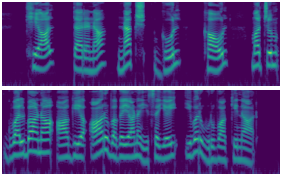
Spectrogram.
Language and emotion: Tamil, neutral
